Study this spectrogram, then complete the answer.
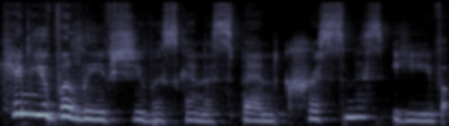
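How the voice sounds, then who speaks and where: A somewhat breathy woman's voice. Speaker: tipsy hostess and mother.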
